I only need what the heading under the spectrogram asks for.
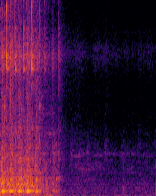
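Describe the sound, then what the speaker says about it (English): A sewing machine stitching a beginner's quilt whirs loudly and steadily for about a second, then stops, leaving near silence before a faint sound at the end. "And we're going to start sewing it."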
